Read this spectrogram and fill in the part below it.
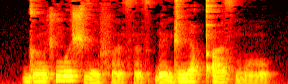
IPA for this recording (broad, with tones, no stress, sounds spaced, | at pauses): ɡ ɹ ũ˧ ʃ m ɤ˦ ʃ ð e˨ f ã˨ θ ã˨ θ ɓ ẽ˦ ɖ eː˦ qʼ a˦ θ m ɔ̃˧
